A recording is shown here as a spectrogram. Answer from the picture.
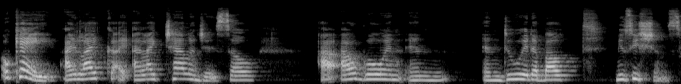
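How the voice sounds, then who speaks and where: A woman's fairly high voice at a fairly slow pace. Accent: Brazilian Portuguese. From Brazil. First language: Portuguese. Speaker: guitarist and songwriter. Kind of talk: interview.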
